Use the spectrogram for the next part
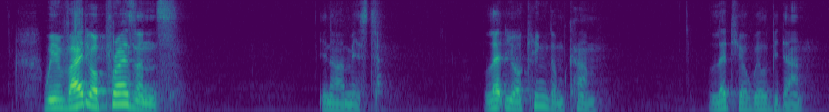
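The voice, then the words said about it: Foreign accent. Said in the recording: “as I speak with a foreign accent”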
